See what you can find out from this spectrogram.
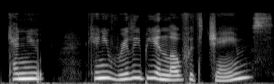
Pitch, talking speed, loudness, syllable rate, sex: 250 Hz, 195 wpm, -14 LUFS, 5.4 syllables/s, female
